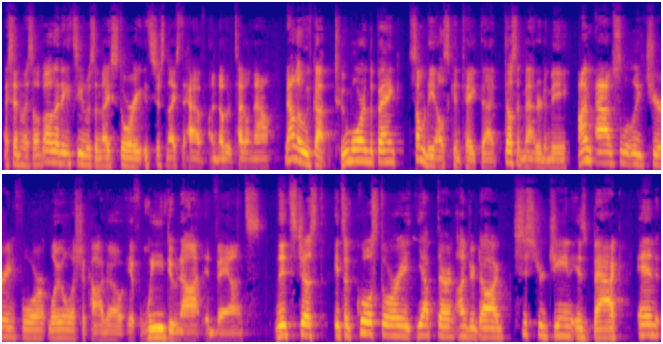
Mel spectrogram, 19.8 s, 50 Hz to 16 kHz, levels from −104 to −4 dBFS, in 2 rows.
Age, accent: 20-39, American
